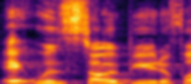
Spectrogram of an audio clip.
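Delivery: ordinary talk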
